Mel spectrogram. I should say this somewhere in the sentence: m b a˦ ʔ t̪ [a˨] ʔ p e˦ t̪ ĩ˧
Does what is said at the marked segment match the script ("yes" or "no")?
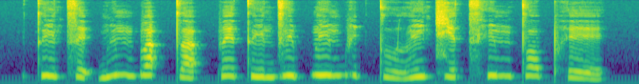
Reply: yes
